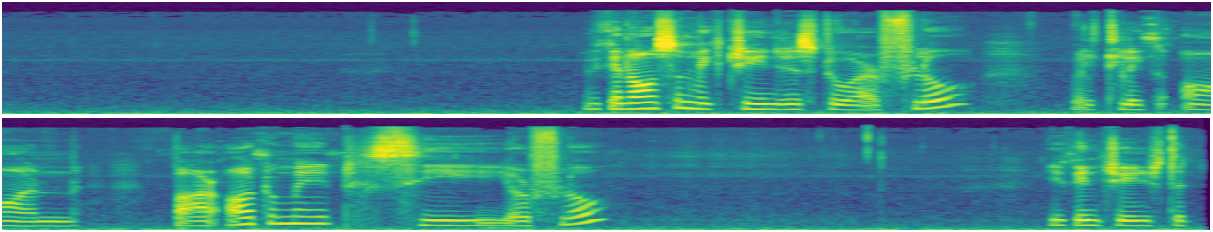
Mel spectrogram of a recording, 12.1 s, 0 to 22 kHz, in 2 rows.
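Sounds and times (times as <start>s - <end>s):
faint clicks: 10.4s - 10.6s.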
